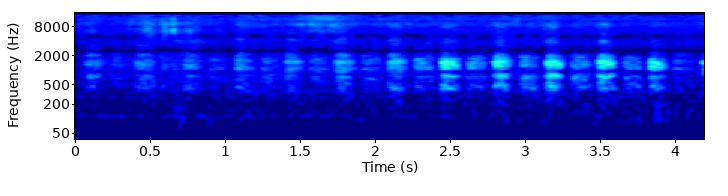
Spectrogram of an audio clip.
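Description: Goldendoodle panting with its mouth open: a quick, even run of breaths that grows louder in the second half.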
